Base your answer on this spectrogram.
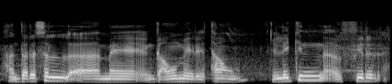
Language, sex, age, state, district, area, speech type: Urdu, male, 18-30, Jammu and Kashmir, Srinagar, rural, spontaneous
